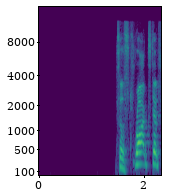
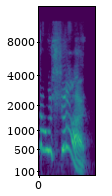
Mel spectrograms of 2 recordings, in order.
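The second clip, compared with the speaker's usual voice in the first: high squeaky denial; high-pitched disbelief. Retold or imitated. Fan refusing to believe the storyline, squeaked in disbelief. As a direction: shoot the voice way up in disbelief. Recounting his disbelief while watching.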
